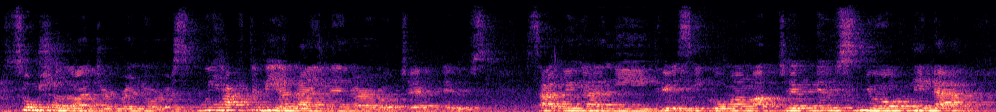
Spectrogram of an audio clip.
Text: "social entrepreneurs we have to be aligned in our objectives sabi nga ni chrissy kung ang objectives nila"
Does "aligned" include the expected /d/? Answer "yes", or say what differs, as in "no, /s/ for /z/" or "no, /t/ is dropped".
no, /d/ is dropped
